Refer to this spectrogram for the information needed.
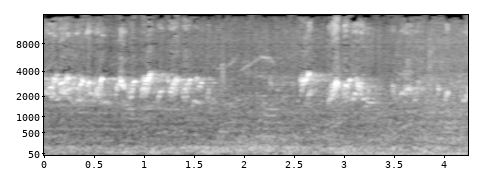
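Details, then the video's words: Red-whiskered bulbul song in short bursts of rapid, lilting warbles, a busy phrase at first, then a pause, then a few clipped chirpy phrases, over a constant low background hum. "Birds Red-whiskered bulbul (Pycnonotus jocosus) Chants Extreme Peak"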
